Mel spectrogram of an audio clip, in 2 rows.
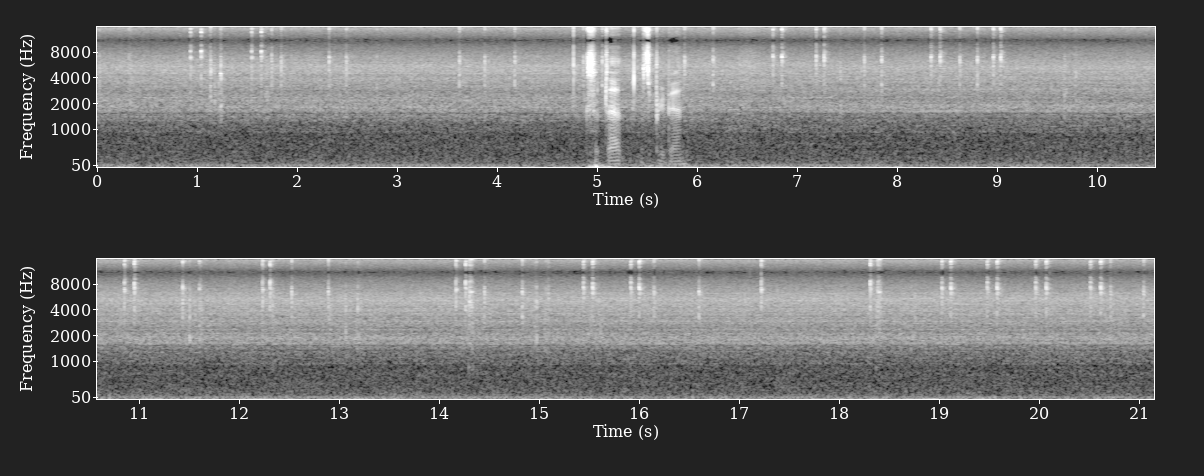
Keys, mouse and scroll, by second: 0.6 r, 1.5 g, 5.7 a, 10.0 g, 12.0 r, 13.5 g, 15.3 a, 18.9 a.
